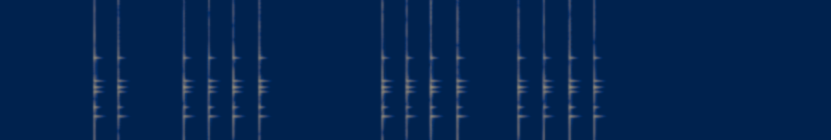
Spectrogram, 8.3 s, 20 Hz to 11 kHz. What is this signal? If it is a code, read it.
Tap code, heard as taps on glass, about 4 knocks a second. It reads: IT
